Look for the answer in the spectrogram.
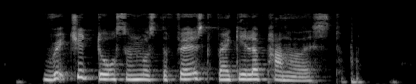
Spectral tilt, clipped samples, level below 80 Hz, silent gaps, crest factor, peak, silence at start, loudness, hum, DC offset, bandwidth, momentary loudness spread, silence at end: -4.5 dB/octave; under 0.1%; -58 dBFS; none; 18 dB; -4 dBFS; 0.2 s; -20 LUFS; none; under 0.1%; 11.5 kHz; 17 LU; 0.55 s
